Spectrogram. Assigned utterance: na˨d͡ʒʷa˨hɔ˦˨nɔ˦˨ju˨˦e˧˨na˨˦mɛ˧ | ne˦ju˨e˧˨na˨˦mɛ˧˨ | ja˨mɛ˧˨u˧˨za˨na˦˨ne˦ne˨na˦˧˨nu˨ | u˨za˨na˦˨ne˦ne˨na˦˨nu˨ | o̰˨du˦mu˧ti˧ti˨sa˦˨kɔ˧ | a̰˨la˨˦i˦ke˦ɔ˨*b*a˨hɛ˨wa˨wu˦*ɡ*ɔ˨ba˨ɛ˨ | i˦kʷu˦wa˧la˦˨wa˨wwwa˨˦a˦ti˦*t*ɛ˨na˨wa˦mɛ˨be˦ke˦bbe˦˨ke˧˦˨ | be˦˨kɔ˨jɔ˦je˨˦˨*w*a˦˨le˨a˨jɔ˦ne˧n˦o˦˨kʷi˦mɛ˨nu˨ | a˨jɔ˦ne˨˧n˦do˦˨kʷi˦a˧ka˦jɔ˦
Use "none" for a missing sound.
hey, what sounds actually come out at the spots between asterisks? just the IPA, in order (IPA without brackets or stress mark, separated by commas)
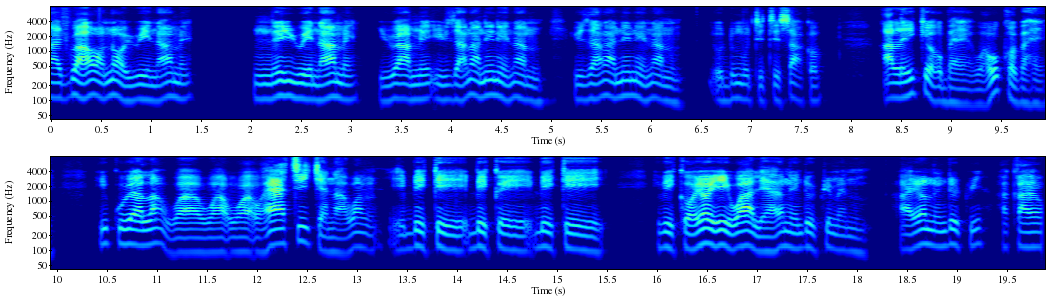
b, k, t͡ʃ, w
